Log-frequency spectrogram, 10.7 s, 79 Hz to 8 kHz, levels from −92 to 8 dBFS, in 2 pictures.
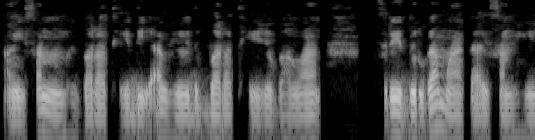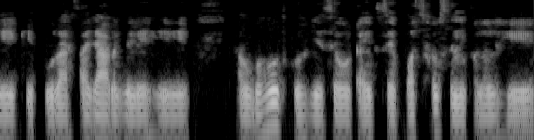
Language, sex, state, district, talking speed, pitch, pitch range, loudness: Awadhi, male, Chhattisgarh, Balrampur, 165 wpm, 90 Hz, 85-90 Hz, -28 LUFS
